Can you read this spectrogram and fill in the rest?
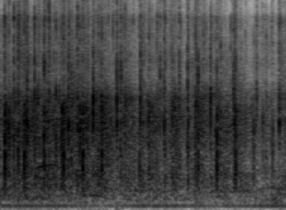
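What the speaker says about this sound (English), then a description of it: "Big round of applause, please." Audience at a comedy roast claps for the man being roasted, a short burst of close, lively applause with distinct individual claps, fading slightly toward the end.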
